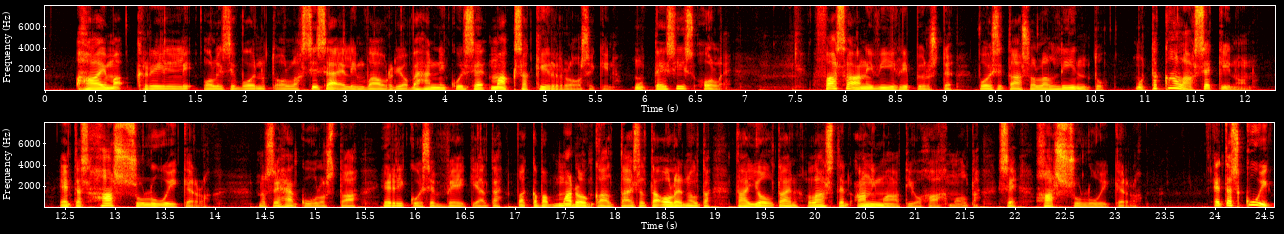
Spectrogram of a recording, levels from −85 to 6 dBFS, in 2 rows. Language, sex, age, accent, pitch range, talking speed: Finnish, male, 50-69, native, 90-110 Hz, 100 wpm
